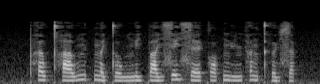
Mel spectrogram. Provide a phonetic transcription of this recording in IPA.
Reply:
pʰ ɐ˧ w t̪ʰ aː˨˥ w n̪ ɪ˨˥ k̚ n̪ ɐ˨˩ j t̪ o˨ w ŋ e˧ j p aː˨˧ j s e˥ j s ɛː˨˧ k ɔː˨˥ k̚ ŋ yː˨˥ n h ɐ˧ ŋ t̪ʰ ɵ˨˩ ɥ s ɐ˨˥ k̚

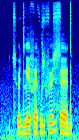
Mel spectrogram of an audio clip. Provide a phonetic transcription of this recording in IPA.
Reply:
t͡sʰ ø d lʲ ɛ f ɛ f u z f ø z s ɛ d

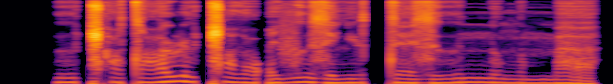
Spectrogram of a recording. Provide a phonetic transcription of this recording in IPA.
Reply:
ɯː ǁʰ ɯ tˤ uː ɭ ɯ ǁ e ðˤ o ʔ i v ɯ z e lʲ ɯː tː ɛː z ɯː nː o ŋ ʌ mː a

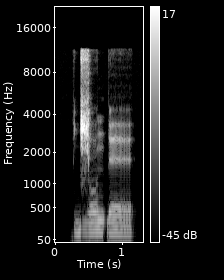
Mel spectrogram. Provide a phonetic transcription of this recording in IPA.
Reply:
d͡ʑ ɔ n ɗ ɛ

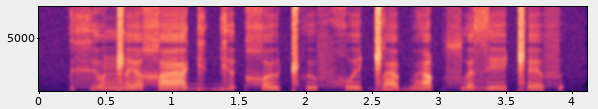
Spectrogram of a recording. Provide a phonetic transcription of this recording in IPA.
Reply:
xʲ ɔ ŋ͡ǁ ɛ χ a ɡʲ ɵ ɡʲ ə ʔ χ ɵ ǁʰ ɵ f χʷ e ɡ͡ǁ a bʱ a q sʷ a z e ǁ ɛ f

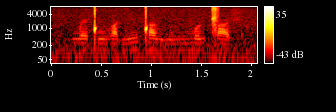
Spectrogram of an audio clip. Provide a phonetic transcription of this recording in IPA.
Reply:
w ɛ ǃ ẽ v a ɡ ĩ ǃ a ɳ ɡ ẽ mː o ɳ ǁ a ʃ

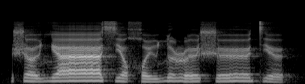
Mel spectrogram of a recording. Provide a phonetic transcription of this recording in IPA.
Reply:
ʃ œː ʎ æː sʲ ø χ y ʎ o ɭ ø ʃ øː tʲ ø

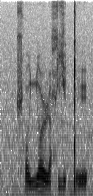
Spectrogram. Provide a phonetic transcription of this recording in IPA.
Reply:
ʈ͡ʂʰ ɔ ʎ ɔ ɭ ɘ ħ ʑ ɪ ɡ͡ǃ ɪ

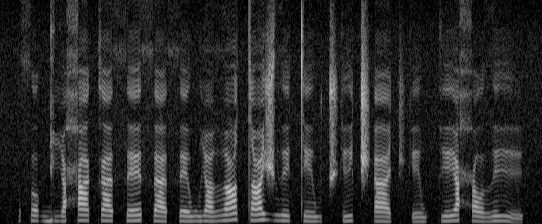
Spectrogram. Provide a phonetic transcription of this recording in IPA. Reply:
θ ɔ ɡ i ħ a k a θ ɛ θ a θ ɛ w i ðˤ i tˤ i ʒ ð ɪ t e w t͡ʃʼ ɪ t͡ʃʼ a t͡ʃʼ e w k e ħ ɔ ð ɪ

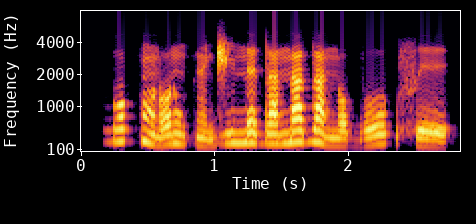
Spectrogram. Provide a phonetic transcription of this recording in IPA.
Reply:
ɡ ɔ˦ k ɔ̃˦˨ ɾ ɔ˨˦ ɾ ũ˦˨ k ɛ̃˨ d͡ʒ i˧ n ɛ˧ d a˧ n a˦ d a˦˨ n ɔ˨ b o˨˦ | f e˨

